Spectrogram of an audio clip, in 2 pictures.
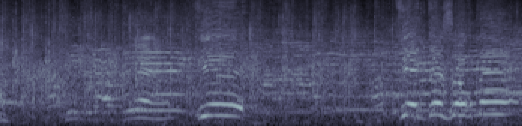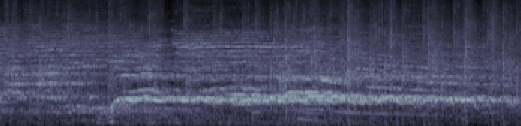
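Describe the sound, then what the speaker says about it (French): Studio audience applause on a French-language television entertainment show, moderately loud clapping running under a presenter's voice and a musical tone. "Merci de faire des applaudissements pour Francky Gold,"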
